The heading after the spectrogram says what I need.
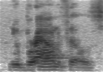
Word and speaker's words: New Braunfels: a New Braunfels Texas new brownfields is actually how you say it but it's a German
